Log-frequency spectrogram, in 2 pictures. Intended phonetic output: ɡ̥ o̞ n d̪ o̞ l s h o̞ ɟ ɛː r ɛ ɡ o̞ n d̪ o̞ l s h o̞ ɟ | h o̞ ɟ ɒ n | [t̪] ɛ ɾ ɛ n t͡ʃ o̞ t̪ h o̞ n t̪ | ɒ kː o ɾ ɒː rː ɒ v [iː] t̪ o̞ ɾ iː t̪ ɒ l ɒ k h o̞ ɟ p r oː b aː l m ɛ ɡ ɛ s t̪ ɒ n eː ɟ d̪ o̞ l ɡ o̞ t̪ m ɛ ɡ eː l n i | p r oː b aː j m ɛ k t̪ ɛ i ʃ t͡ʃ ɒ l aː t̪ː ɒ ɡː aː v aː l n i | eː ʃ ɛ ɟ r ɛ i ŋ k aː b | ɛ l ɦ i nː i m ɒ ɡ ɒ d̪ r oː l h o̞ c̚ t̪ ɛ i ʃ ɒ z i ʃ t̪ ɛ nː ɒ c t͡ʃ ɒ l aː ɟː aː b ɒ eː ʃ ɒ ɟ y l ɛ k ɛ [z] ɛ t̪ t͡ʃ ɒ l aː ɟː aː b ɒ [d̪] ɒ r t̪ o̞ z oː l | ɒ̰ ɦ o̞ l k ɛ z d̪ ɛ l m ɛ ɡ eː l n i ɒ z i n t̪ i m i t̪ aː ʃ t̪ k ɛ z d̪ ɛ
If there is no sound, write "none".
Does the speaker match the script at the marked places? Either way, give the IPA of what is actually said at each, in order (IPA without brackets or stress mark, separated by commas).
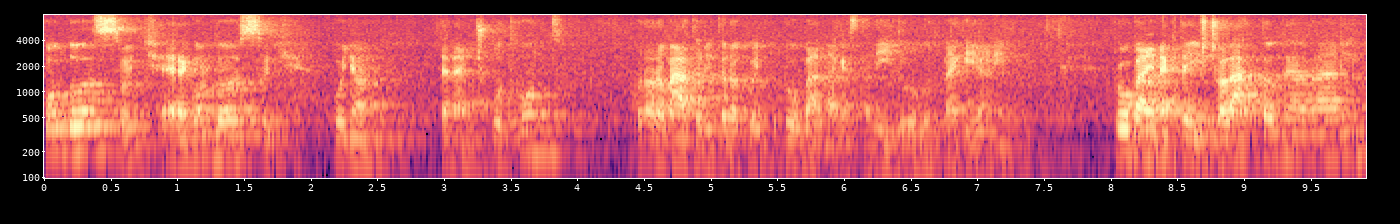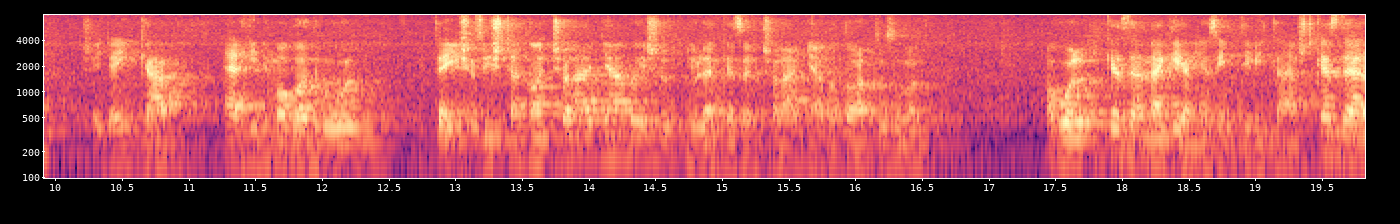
t̪, aː, z, t̪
